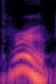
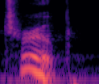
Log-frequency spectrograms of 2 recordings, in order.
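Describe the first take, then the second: First: The word starts with a soft TH sound. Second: The word starts with a hard T sound. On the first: The speaker calls it wrong. "You said, you said twenty-third and Throop" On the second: The speaker calls it right. "The T H is the hard T sound"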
